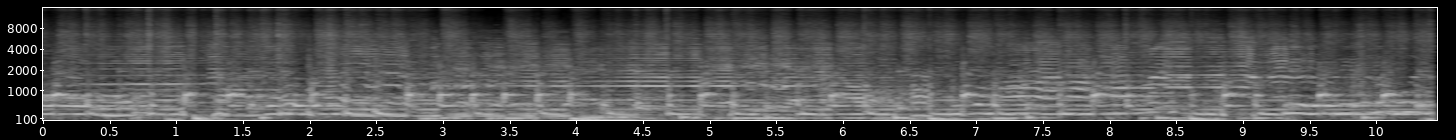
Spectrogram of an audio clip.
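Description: Live Sundanese dance music from a band: steady percussion under a fast, ornamented melody line, played loud and without a break.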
